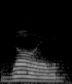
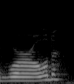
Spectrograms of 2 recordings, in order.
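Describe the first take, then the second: First: The final D sound is cut off. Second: The final D sound is fully released. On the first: "I can say world" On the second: "I don't have to say world"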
